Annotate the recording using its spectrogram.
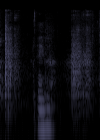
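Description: Faint handling of paper yarn labels: a sharp click a little after half a second and light paper rustling in the second half, with a short murmur of the voice just before the one-second mark.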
